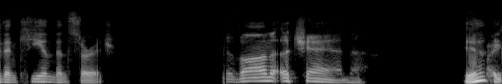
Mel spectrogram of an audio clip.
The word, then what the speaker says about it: Achane: Devon Achane. Yeah, I say Achane.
